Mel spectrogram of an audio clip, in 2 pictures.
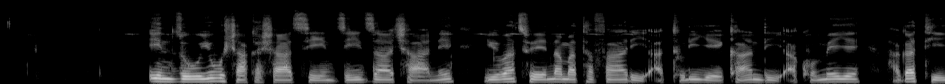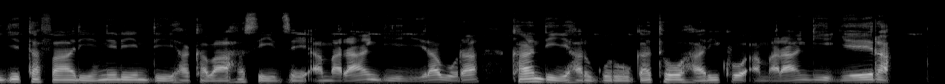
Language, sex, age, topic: Rundi, male, 18-24, education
